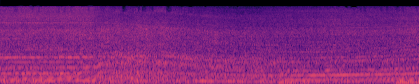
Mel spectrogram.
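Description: A racing car engine drops in pitch as the car brakes and downshifts for a corner.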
